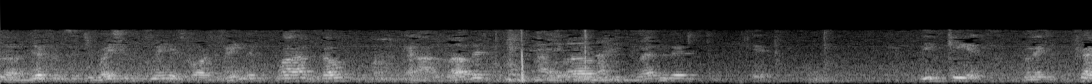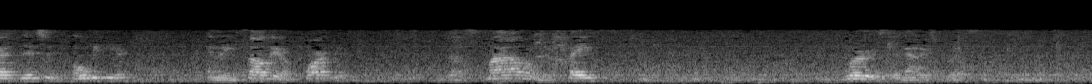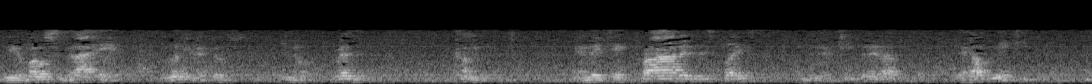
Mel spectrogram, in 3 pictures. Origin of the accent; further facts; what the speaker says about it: Houston, Texas, United States; Houston, Texas.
